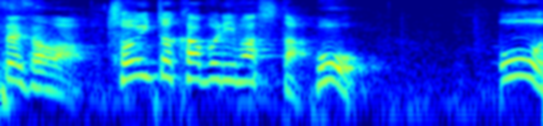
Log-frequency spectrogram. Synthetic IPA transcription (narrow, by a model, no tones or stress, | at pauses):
t̪aisãa̰t͡ɕo̞it̪o̞kabɯ̟ɾʲimaɕi̥t̪a̰o | oː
